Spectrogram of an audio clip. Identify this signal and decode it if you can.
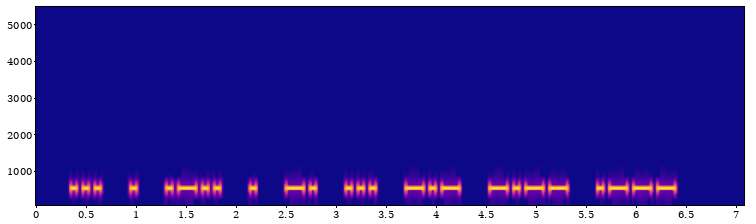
Morse code, heard as a keyed tone, about 20 wpm, spaced as for 16 wpm, 530 Hz. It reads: SELENSKYJ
